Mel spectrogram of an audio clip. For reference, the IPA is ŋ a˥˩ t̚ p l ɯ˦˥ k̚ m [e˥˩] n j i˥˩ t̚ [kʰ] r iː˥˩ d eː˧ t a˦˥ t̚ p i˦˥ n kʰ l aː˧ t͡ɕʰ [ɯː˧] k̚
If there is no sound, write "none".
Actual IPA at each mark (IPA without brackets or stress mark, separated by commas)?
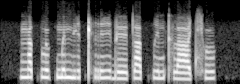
e˥˩, kʰ, ɯː˦˥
